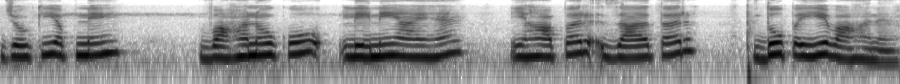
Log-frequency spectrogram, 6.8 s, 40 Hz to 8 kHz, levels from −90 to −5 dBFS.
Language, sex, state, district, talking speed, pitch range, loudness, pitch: Hindi, female, Delhi, New Delhi, 135 wpm, 225-270 Hz, -16 LUFS, 240 Hz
